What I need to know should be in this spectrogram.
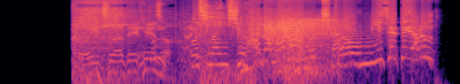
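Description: Magic spells whoosh and crackle in a fantasy battle.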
